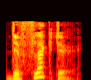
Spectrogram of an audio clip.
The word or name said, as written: deflector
